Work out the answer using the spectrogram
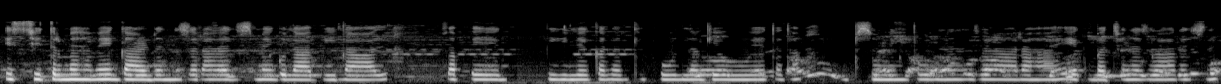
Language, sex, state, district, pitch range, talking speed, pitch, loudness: Hindi, female, Bihar, Saharsa, 220-230 Hz, 165 wpm, 225 Hz, -17 LUFS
